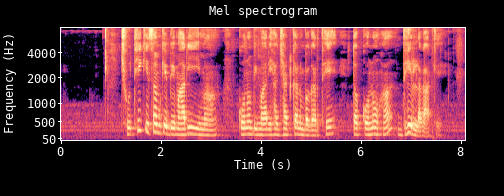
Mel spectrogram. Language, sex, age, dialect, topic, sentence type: Chhattisgarhi, male, 25-30, Central, agriculture, statement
